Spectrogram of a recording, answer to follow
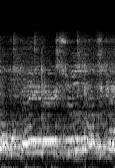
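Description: Music from a remix track: a melody moving in held steps over a beat with short high percussion hits.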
